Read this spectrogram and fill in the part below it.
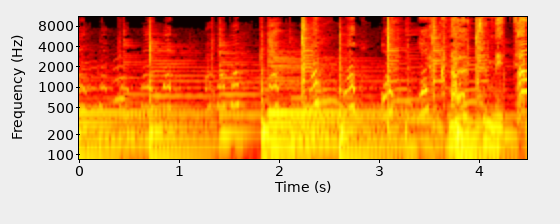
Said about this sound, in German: Laut, der hat der Hund ihn angewaut.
